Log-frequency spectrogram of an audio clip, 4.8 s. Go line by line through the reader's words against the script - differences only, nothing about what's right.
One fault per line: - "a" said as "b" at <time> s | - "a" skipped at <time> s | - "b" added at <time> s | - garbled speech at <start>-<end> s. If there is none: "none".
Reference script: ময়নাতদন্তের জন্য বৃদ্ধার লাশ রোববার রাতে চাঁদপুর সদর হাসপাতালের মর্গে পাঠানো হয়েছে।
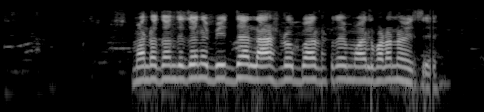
- "রাতে চাঁদপুর সদর" skipped at 3.2 s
